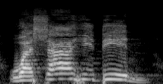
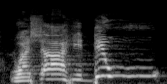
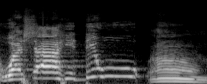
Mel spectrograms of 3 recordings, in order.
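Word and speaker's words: وَشَاهِدٍ: Harusnya wasyahidiw. Gitu. Kan saya bukan sedang ngajarin Quran, ya. Kan saya bacanya pisah-pisah, wasyahidin wa mashhudin gitu. Saya tahu, ya. Saya tahu, ya. Itu yang namanya kasroh, kasrotain menghadapi waw, itu idgham bigunah. Dibacanya wasyahidiu. Gitu tahu saya.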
